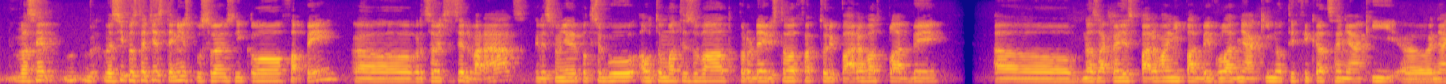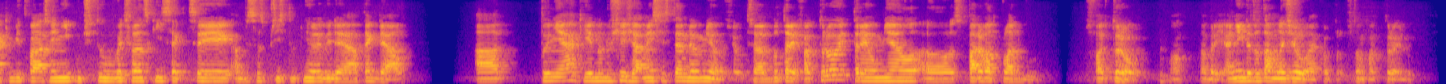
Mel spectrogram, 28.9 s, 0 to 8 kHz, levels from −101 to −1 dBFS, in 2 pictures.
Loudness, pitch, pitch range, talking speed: -18 LUFS, 120 Hz, 115-130 Hz, 145 wpm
